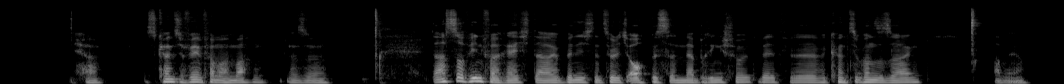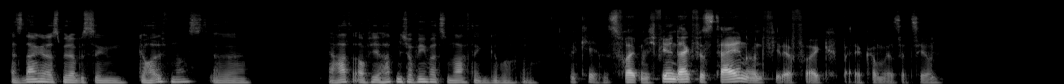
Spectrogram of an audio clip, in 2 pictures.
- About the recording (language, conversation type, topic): German, advice, Wie kann ich während eines Streits in meiner Beziehung gesunde Grenzen setzen und dabei respektvoll bleiben?
- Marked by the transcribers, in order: unintelligible speech; other background noise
